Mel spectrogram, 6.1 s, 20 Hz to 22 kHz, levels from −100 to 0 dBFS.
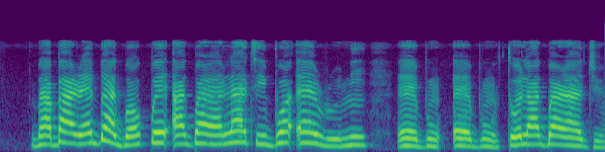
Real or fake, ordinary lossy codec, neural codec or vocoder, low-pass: real; none; none; 7.2 kHz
